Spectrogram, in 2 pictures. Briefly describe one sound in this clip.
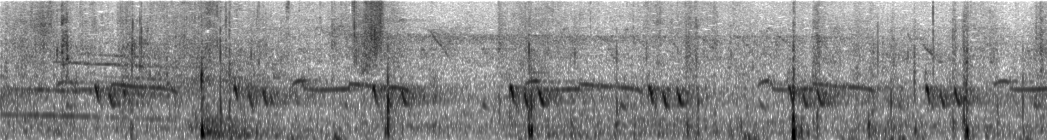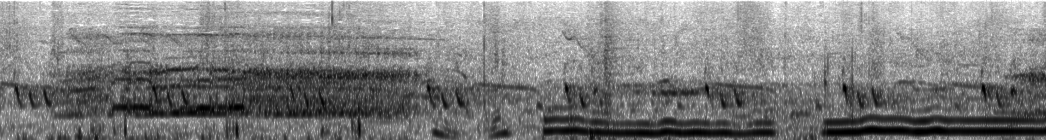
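A walking stick taps on the dirt ground.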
